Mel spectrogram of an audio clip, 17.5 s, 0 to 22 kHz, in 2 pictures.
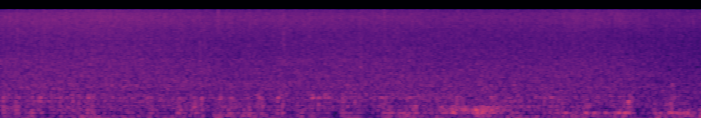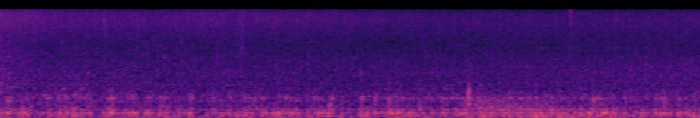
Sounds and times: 0.0s very hard rain 17.5s
5.2s beginning thunderstorm 11.2s
12.0s beginning thunderstorm 17.5s

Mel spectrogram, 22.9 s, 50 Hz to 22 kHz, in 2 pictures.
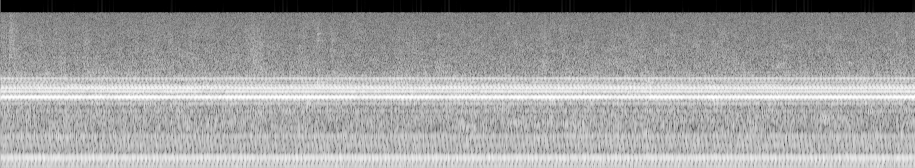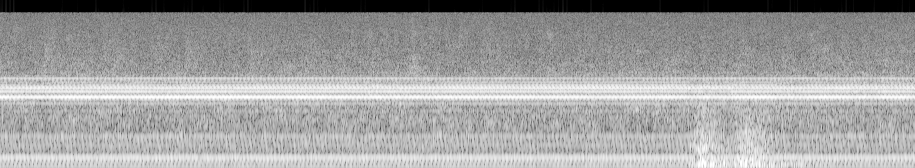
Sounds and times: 0.0s power plant alimenting two big pumps 22.8s

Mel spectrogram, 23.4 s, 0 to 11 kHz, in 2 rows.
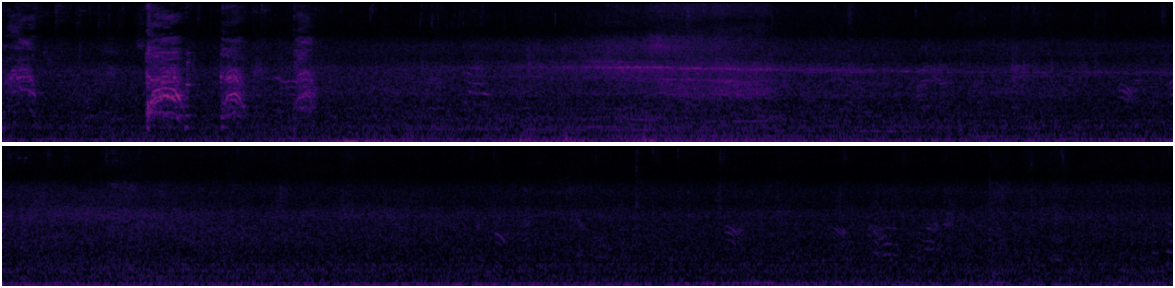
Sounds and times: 2.8s Traffic Sound 10.1s

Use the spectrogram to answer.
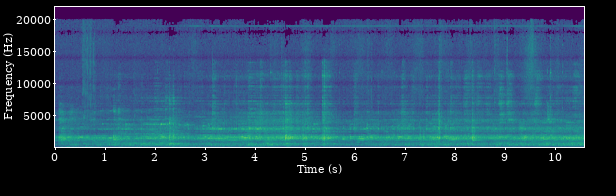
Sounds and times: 0.0s Sendung Radio FSK/Aporee 10.5s

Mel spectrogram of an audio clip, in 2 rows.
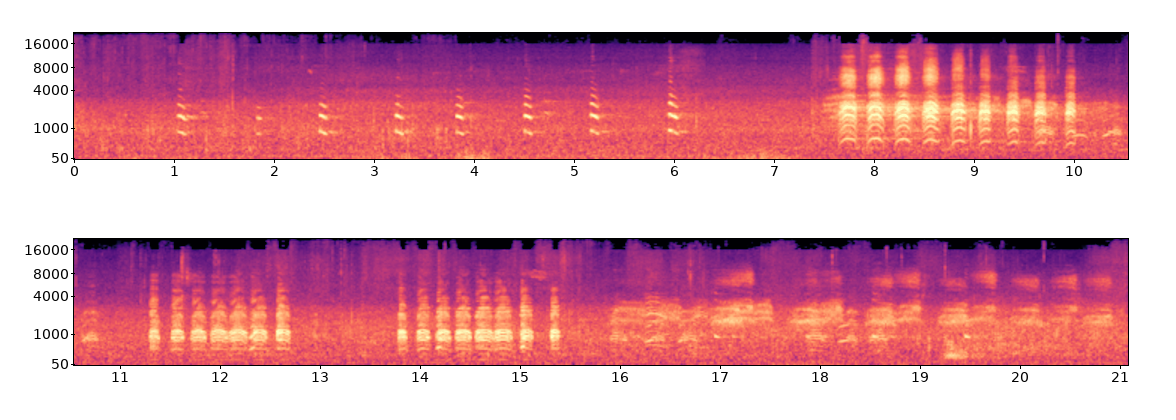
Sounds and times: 0.8s Common Moorhen 6.2s
0.9s unhappy geese 5.4s
1.0s Mallard 5.4s
7.4s unhappy geese 21.0s
7.4s Mallard 12.8s
7.4s Common Moorhen 21.0s
13.7s Mallard 21.0s

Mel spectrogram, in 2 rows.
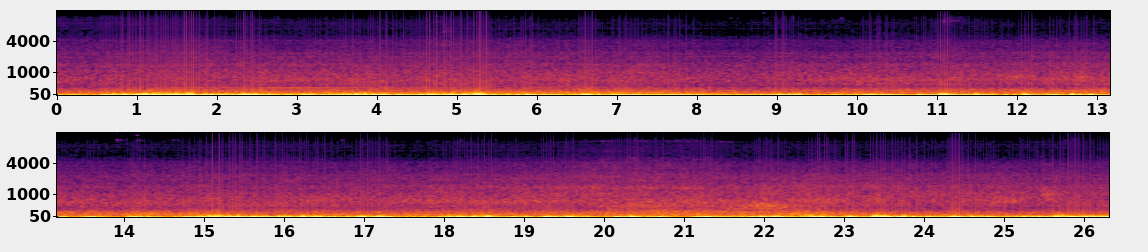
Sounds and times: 0.0s wind 26.3s
0.0s cars passing on the freeway 26.3s

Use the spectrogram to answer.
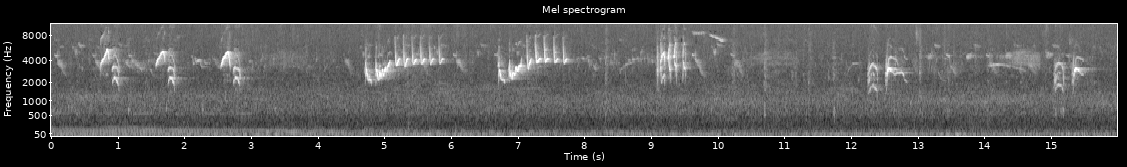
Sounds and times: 0.0s bird singing 3.8s
4.4s bird singing 11.0s
11.8s bird singing 15.8s

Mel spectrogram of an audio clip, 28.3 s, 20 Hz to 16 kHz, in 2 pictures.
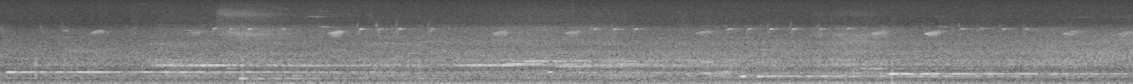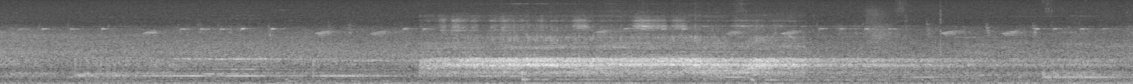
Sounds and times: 19.4s strett traffic 27.3s

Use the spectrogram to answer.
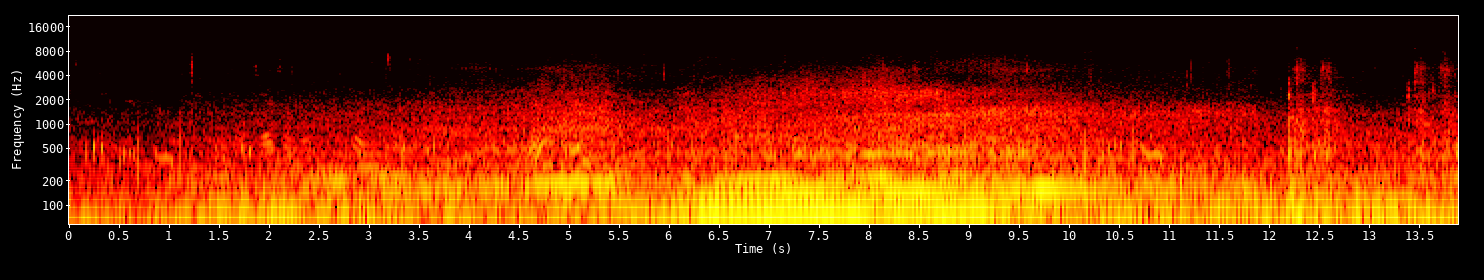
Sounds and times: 0.0s locals walking 13.8s
0.0s pigeons 13.8s
0.0s trams passing by 13.8s

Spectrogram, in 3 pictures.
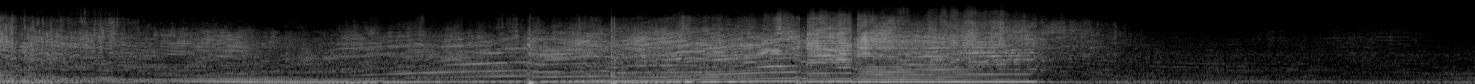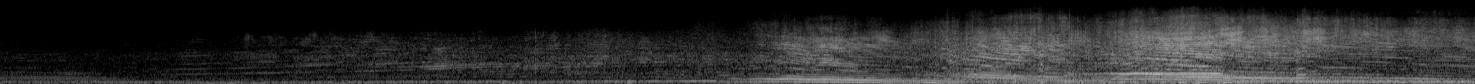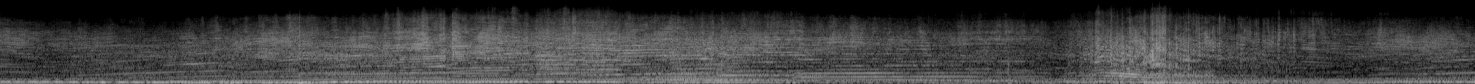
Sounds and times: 0.0s 990cc bikes 44.2s

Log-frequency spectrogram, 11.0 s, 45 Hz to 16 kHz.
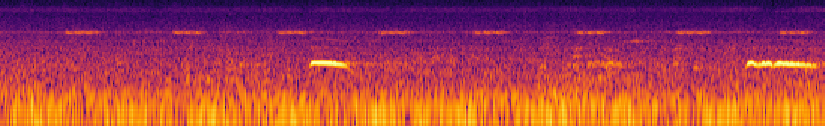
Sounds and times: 1.5s people 11.0s
3.7s owl 5.5s
7.7s owl 11.0s

